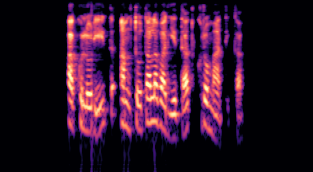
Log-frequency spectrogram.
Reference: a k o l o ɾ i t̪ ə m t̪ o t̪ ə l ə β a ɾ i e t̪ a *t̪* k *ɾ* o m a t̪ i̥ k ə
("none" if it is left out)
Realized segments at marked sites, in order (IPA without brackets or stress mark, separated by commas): t̪, ɾ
